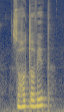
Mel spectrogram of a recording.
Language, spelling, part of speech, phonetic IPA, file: Czech, zhotovit, verb, [ˈzɦotovɪt], Cs-zhotovit.ogg
- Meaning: to make (to construct or produce)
